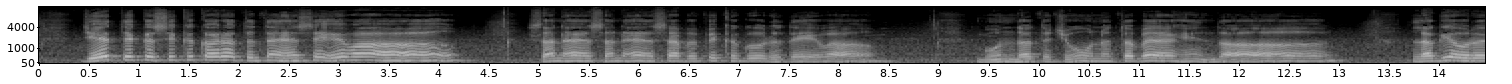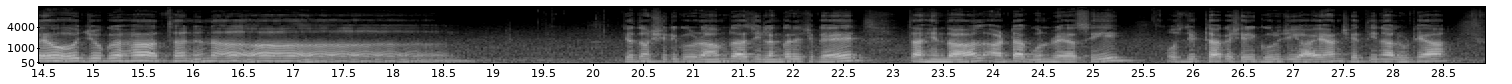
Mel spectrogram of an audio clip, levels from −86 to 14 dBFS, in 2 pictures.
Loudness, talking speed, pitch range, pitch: -22 LUFS, 95 wpm, 140-175 Hz, 155 Hz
